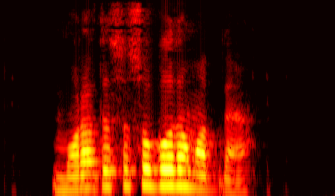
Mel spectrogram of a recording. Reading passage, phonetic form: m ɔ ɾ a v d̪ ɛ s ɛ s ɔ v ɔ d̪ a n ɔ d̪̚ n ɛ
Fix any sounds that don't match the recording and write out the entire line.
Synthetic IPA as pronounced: m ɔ ɾ a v d̪ a s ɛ s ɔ b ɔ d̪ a m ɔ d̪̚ n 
